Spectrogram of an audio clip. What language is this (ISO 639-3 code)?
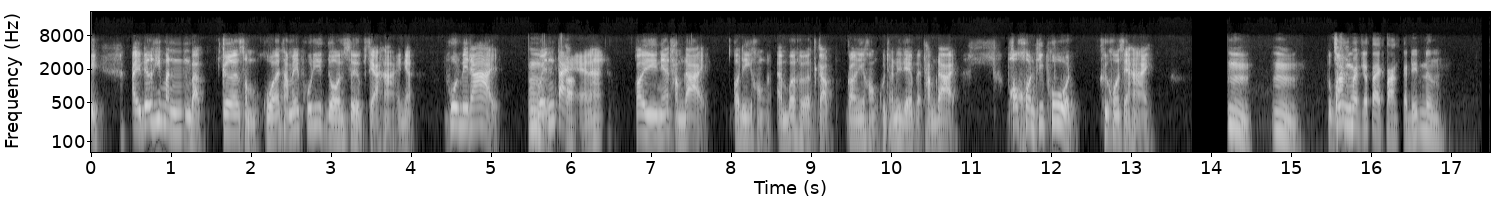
tha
